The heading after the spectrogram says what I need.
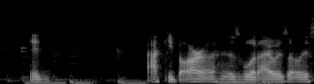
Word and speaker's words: Akihabara: Akihabara. Akiabara. How do you say it? What is the We went over this before. I think it's Akiabara. You said it. Akibara is what I was always saying.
